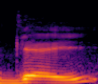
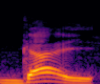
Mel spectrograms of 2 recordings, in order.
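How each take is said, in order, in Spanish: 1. Se dice como el 'gay' inglés, que rima con 'day'. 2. Se dice como 'guy', con la vocal 'ai' española.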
